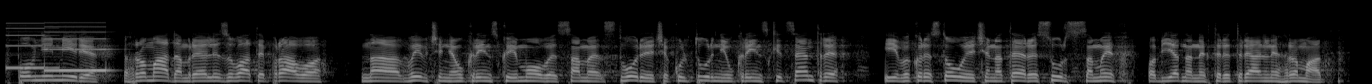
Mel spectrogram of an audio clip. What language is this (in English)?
Ukrainian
